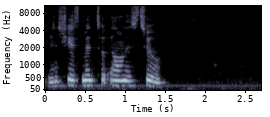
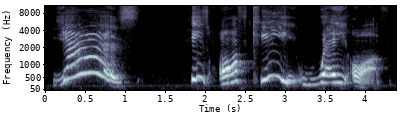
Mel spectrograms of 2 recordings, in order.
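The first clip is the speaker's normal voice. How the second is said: much higher, loud and slow; high, drawn-out groan of agreement; high exaggerated agreement; 10 semitones higher, 5 dB louder, much slower than usual. Real, not acted. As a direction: stretch it out high in mock dismay. Agreeing boy sings badly.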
